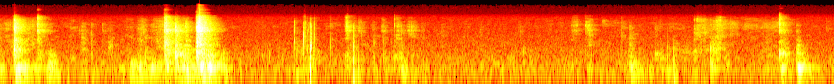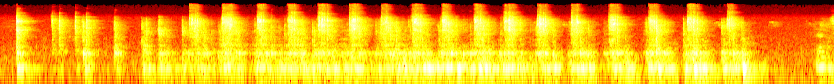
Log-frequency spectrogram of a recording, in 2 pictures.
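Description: Ratcheting spanner working a wheel nut onto a hub: a few scattered knocks and clicks at first, then, from a little past halfway, a steady run of sharp ratchet clicks, about two or three a second.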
